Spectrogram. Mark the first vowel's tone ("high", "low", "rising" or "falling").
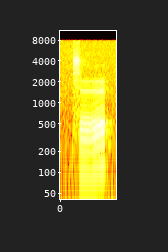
rising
